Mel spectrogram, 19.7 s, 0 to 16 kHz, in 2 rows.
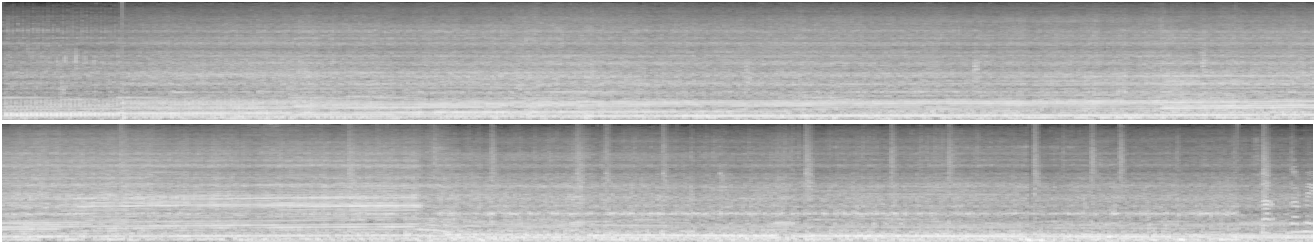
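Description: A Rusi RKS 150 motorcycle engine runs steadily and loudly close by, its rising revs giving a strong, continuous drone with a brief pitch change partway through.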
